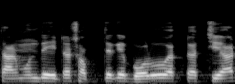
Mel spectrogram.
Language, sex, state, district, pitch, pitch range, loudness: Bengali, male, West Bengal, Dakshin Dinajpur, 150 Hz, 140-150 Hz, -15 LUFS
